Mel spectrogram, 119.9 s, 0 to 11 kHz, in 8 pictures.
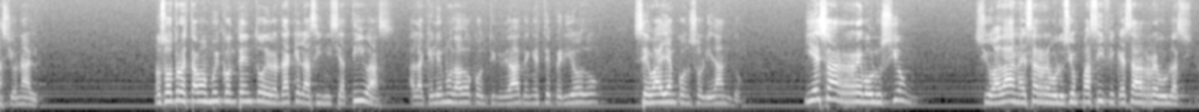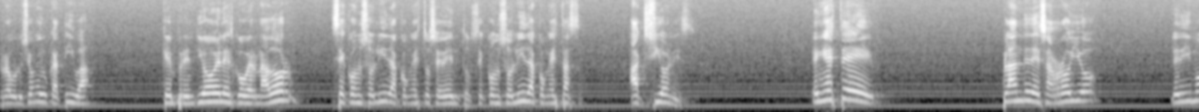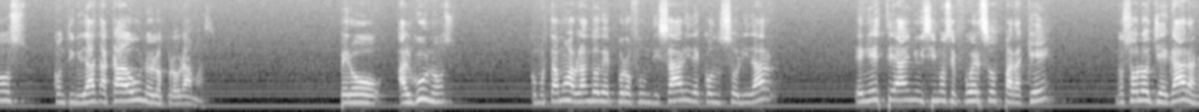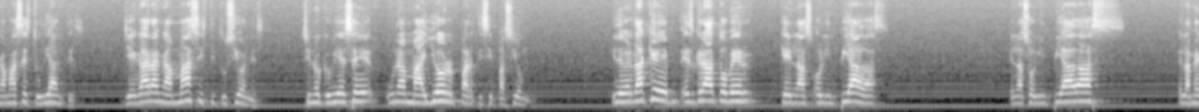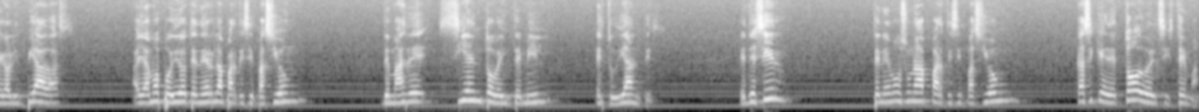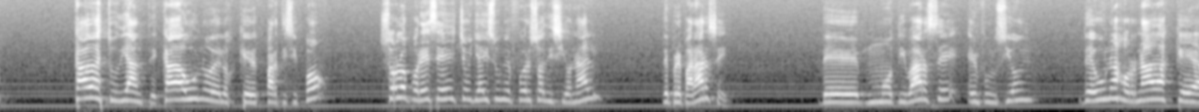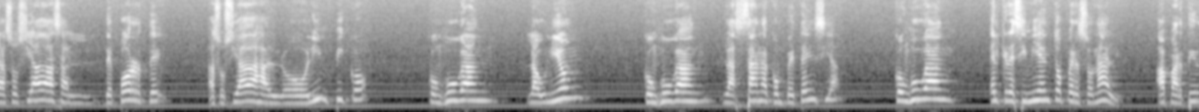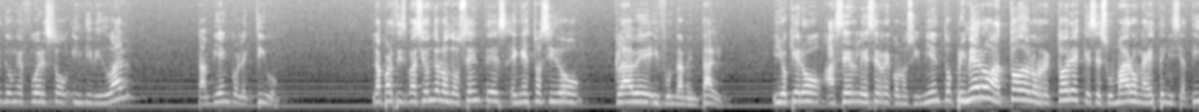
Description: AUDIO-DEL-GOBERNADOR-MARTINEZ-mp3cut.net_.mp3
